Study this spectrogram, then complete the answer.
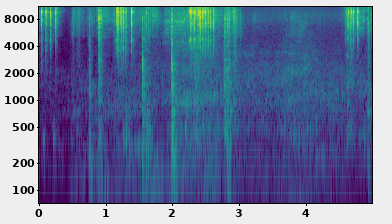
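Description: A ratchet socket wrench clicks on a Jeep oil pressure switch in a cramped engine bay, close metallic clicks and clanks in short uneven bursts, with a faint high whine at times and no talk.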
